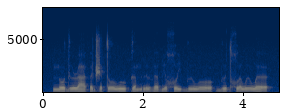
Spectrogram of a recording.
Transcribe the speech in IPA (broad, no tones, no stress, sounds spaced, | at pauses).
n o d ɯ ɹ a θ ə d͡ʒ ə t o w u k ə m r ɯ ð ə ɓ i χʷ i b ɯ w o | b ɯ d χʷ ə w ɯ w ə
